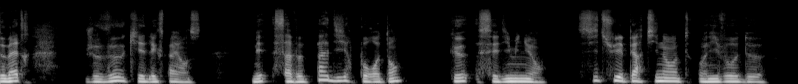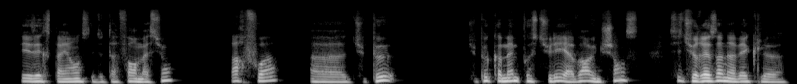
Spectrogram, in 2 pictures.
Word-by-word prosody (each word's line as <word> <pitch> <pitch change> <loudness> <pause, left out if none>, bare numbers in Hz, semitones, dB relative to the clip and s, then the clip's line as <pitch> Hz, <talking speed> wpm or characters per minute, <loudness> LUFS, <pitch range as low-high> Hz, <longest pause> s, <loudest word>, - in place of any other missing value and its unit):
de - - +7
mettre: 155 +3 +3 0.5
«Je 120 +2 -4
veux 145 +8 +2
qu'il 135 -1 -5
y - - +5
ait - - +2
de - - -2
l'expérience.». 120 -5 -3 0.5
Mais, 130 +2 +1
ça 135 - 0
veut 125 0 +2
pas 205 - -1
dire 165 -2 -1
pour 135 -2 -1
autant 135 +7 0 0.4
que 150 0 0
c'est 130 - -2
diminuant. 130 -5 +4 0.3
Si 180 - -7
tu 175 +2 0
es 165 - +4
pertinente 145 0 +1
au 130 - +2
niveau 130 0 +3
de 120 -1 -5 0.5
tes 140 -2 +2
expériences 130 -1 0
et - - -8
de 115 - -8
ta 115 +2 -7
formation, 135 - 0 0.6
parfois, 160 +4 -2 0.3
heu, 115 -1 -2
tu 105 - -17
peux 180 +8 +1 0.7
tu - - -21
peux 165 - +1
quand 150 0 +1
même 155 +3 +6
postuler 145 +2 -2
et - - +3
avoir 150 +7 +1
une 125 - +2
chance. 185 +4 -3 0.3
Si 170 - -7
tu 150 +1 0
raisonnes 155 +2 +6
avec 135 -1 +1
le 115 -3 -2
135 Hz, 190 wpm, -21 LUFS, 125-155 Hz, 0.7 s, de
